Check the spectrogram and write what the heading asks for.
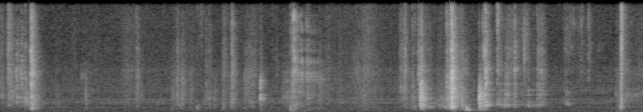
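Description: Things being handled and moved about on a desk: scattered light knocks, clicks and rustles, with a cluster of louder clunks about five to six seconds in.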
